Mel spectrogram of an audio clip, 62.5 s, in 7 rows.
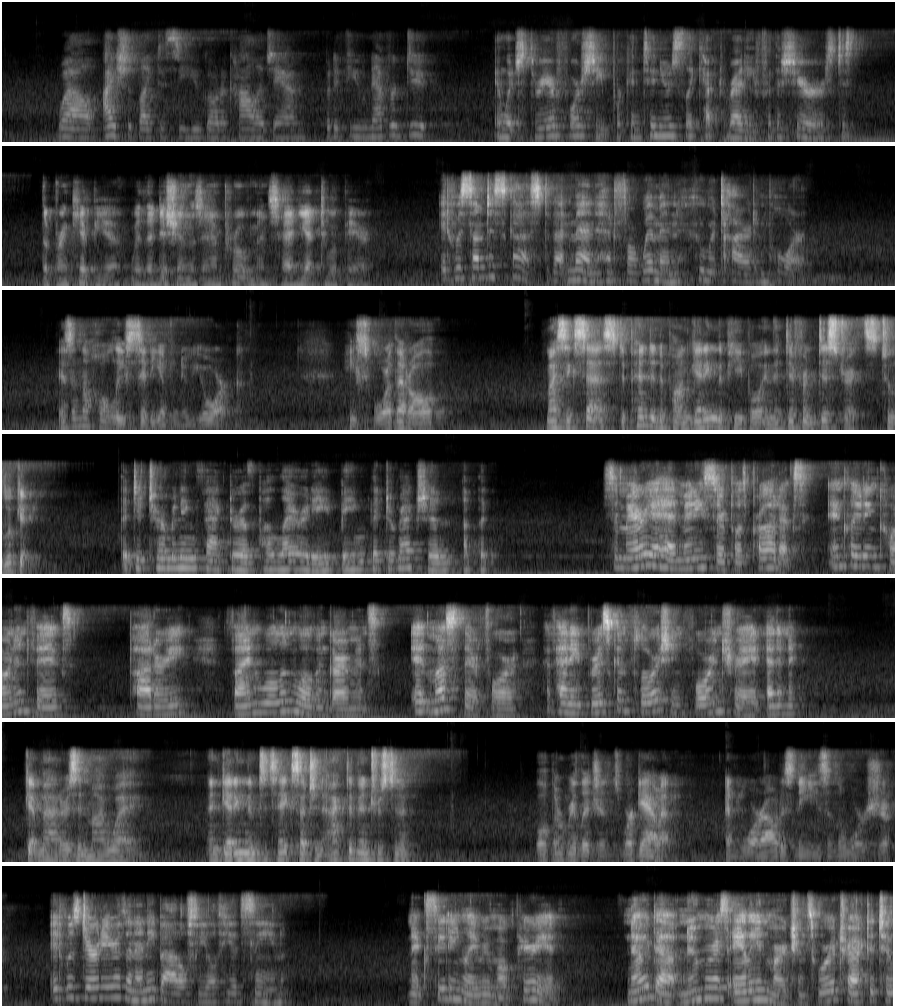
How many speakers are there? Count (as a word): eight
